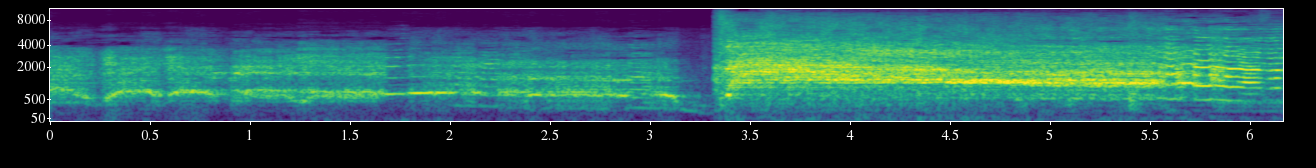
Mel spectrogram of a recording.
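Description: A boy's voice shouting, then a sudden, long, very loud scream starting about halfway through that falls in pitch at its end.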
